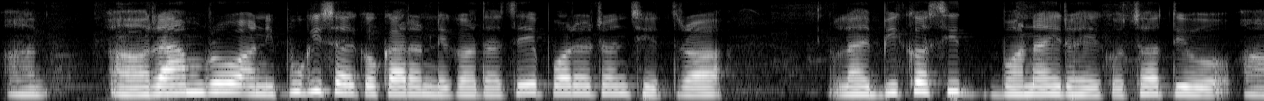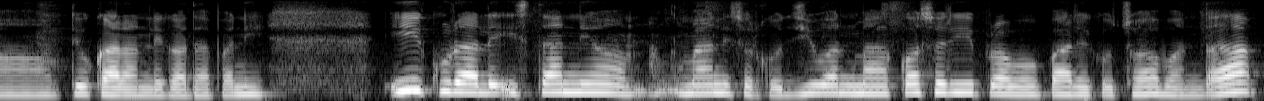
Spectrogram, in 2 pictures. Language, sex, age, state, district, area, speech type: Nepali, female, 18-30, West Bengal, Kalimpong, rural, spontaneous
